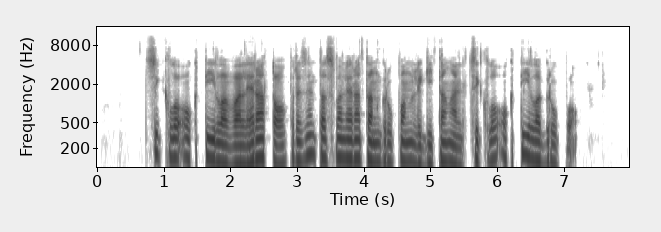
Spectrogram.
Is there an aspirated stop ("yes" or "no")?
no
